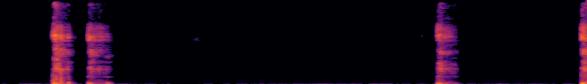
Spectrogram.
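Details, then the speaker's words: Chronic cough: short, low, rough coughs and throat clearing in pairs with a faint hum between them; the patient describes static in the cough that antibiotics help. "Like, I care about me coughing. Try to pay attention to me coughing, you know?"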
